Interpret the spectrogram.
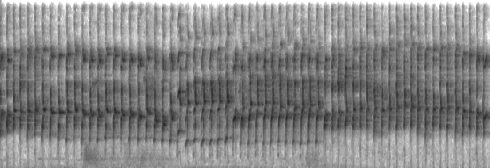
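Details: Long-duration ngekek trill of a fighter-type lovebird, played to train other lovebirds: a rapid chattering stream of high, rhythmic pulses, about ten a second, continuing without a break throughout, with slight shifts in pitch.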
